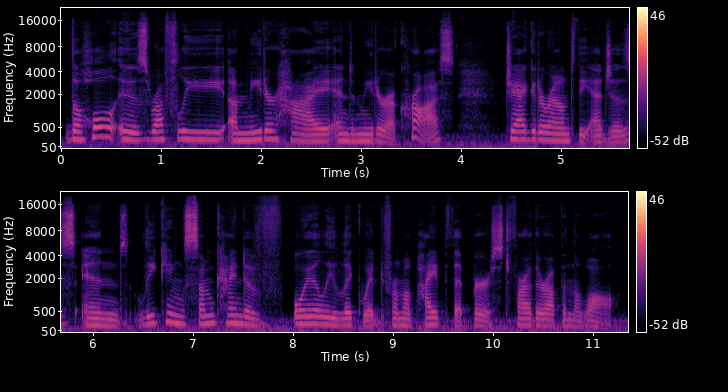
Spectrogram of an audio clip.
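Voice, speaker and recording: A young woman scientist in a sci-fi audio drama. Her voice sits fairly low, with a dry, sardonic edge and exact wording. She is stubborn and wry, over a faintly noisy ambience. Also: a little slow, darkish tone. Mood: intent, observing. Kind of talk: audio drama acting, first-person log narration.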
